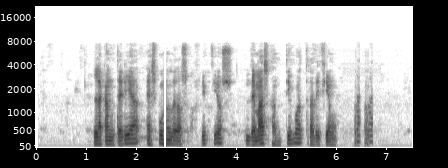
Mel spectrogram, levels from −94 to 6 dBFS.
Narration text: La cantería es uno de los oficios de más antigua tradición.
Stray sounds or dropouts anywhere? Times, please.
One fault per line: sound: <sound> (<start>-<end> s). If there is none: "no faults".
sound: dropout (2.5-2.6 s)
sound: laugh (6.4-6.7 s)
